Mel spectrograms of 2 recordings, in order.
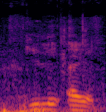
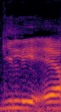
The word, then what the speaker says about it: Gili Air: Gili Air. I always said Gili Air, I thought it would be pronounced in English, but Air is Indonesian.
